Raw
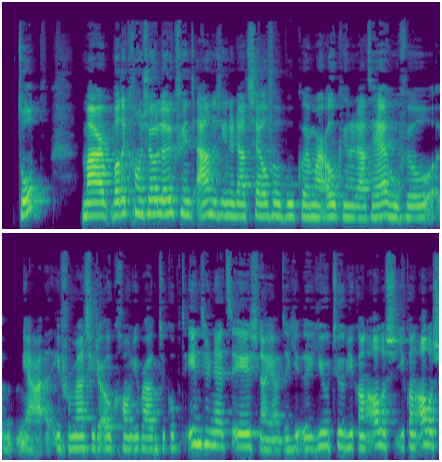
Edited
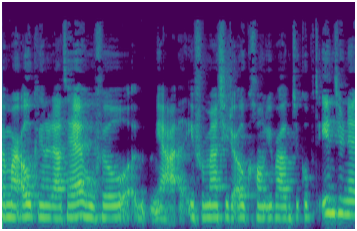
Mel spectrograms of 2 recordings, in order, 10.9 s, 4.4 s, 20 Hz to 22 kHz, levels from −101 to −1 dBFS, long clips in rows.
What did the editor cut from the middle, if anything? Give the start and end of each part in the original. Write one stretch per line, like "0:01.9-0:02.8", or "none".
none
